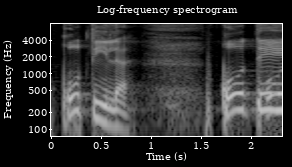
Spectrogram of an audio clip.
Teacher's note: قاف تھوڑا موٹا رکھیں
